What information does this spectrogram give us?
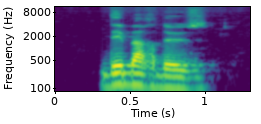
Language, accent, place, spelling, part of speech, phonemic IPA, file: French, France, Lyon, débardeuse, noun, /de.baʁ.døz/, LL-Q150 (fra)-débardeuse.wav
- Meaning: female equivalent of débardeur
